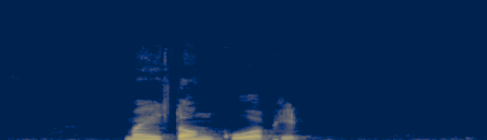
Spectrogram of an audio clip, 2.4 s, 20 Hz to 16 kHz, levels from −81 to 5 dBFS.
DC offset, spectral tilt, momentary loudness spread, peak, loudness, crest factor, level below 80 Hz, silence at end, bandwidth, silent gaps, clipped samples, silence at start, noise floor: under 0.1%; -9 dB/octave; 14 LU; -6 dBFS; -23 LUFS; 20 dB; -54 dBFS; 0.95 s; 9.6 kHz; none; under 0.1%; 0.65 s; -71 dBFS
